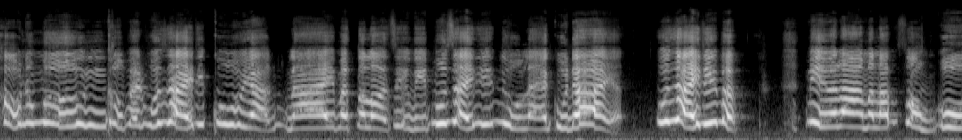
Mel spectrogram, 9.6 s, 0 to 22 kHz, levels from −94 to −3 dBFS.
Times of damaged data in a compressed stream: none

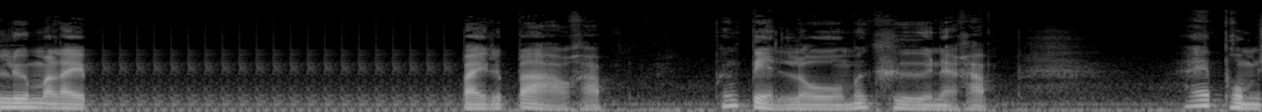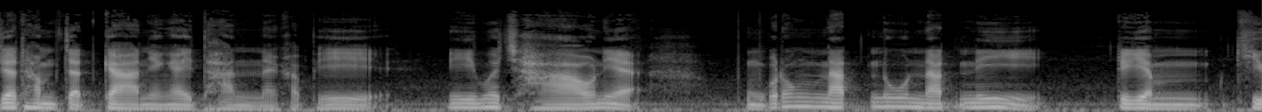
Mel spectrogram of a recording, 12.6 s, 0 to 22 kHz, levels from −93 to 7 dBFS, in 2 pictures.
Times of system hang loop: 0.51-2.30

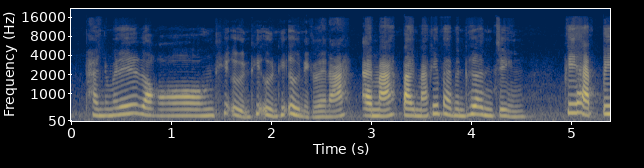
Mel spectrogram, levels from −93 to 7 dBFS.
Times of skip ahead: 2.91-2.93

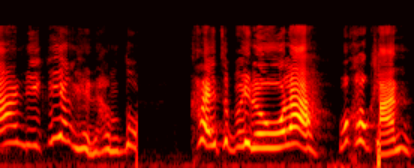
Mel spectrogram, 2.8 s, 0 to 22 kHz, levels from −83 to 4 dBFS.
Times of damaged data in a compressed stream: 0.89-0.92, 2.51-2.54

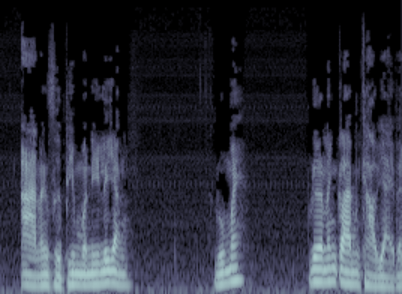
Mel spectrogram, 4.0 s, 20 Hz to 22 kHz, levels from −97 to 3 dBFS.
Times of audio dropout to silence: none

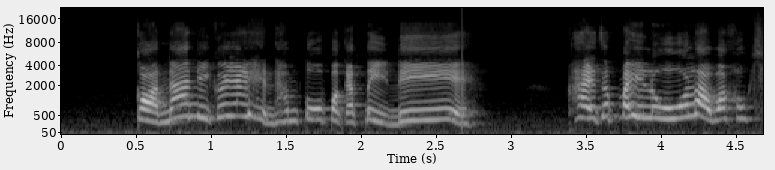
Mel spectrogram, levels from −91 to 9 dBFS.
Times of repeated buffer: 0.44-0.46, 2.67-2.69

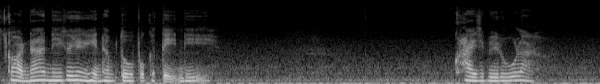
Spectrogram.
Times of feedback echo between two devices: none

